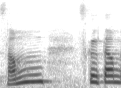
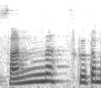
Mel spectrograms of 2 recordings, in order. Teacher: Okay, so there is a challenge even around the anuswara in the word Sanskritam, that how do you pronounce it? In the south it is Samskritam, in the north it is Sanskritam, a dental one. In Maharashtra and all is Sanskritam, it's somewhere in between different anunasikas.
